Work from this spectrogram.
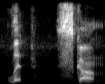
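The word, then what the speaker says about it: Lipscomb: the verdict online and it's pronounced lip scum thank you j93 appreciate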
